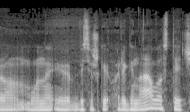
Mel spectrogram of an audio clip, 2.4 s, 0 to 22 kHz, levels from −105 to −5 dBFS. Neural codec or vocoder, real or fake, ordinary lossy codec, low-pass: vocoder, 44.1 kHz, 128 mel bands every 512 samples, BigVGAN v2; fake; MP3, 64 kbps; 19.8 kHz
